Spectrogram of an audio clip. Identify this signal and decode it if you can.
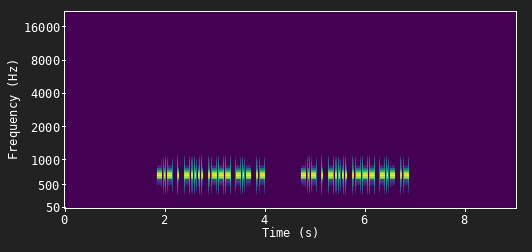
Morse code, heard as a keyed tone, about 36 wpm, 700 Hz. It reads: KE6JKA KE6JKA
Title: USA Call Signs - 6 Characters - Repeated 2x - 35wpm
